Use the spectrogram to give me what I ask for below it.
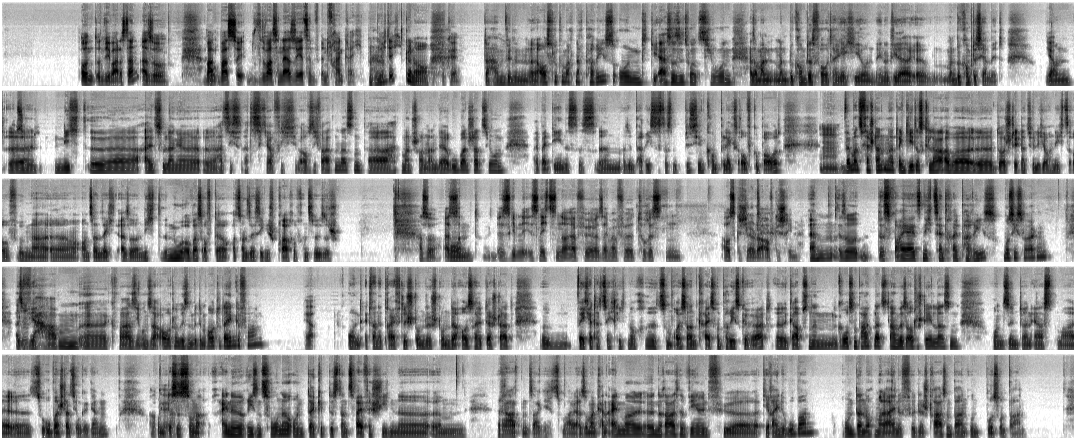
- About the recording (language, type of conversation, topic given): German, podcast, Was hilft dir dabei, Vorurteile gegenüber neuem Wissen abzubauen?
- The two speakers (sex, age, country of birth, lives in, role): male, 20-24, Germany, Germany, guest; male, 25-29, Germany, Spain, host
- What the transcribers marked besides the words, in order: static; other background noise; distorted speech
